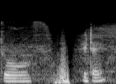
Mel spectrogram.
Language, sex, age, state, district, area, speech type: Bengali, male, 18-30, West Bengal, Murshidabad, urban, spontaneous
